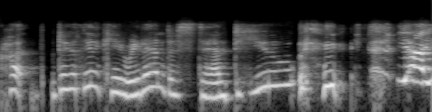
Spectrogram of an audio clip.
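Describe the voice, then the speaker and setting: A woman with a Russian accent and very wide pitch swings. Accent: Russian-sounding. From Ukraine. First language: Ukrainian or Russian. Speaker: student. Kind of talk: class discussion.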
